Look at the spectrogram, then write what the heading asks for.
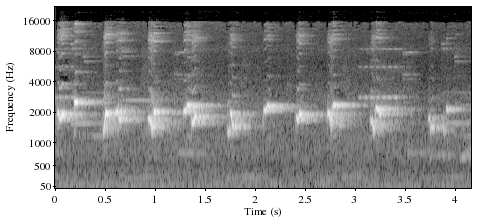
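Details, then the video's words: Sooty-headed bulbul in full 'ropel panjang' rolling song. Mellow whistled notes slide down or rise in a fast chattering sequence of about ten phrases, with a faint low whistle at the close. "Trucukan Ropel Panjang Gacor"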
